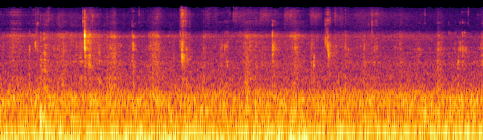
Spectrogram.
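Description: A man chewing a mouthful of fried food with his mouth closed, with scattered soft wet mouth clicks.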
